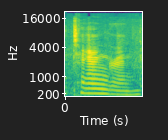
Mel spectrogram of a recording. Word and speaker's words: Tangren: Tangren, Tangren. like Okay. two-tone, tan and green. Tangren. Only we dropped one E, so they pronounce it Tangren. So instead of you've known this Tangreen.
